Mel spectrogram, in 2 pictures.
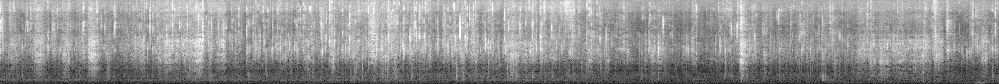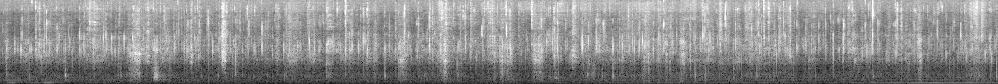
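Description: Jack Russell Terrier puppies, about a month old, eating cottage cheese from plastic bowls: a constant, faint, irregular run of small wet smacks and chewing clicks.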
